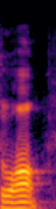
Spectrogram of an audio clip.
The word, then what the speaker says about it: を: But yeah, what we hadn't seen last time was that then we have the object particle o written as wo, and pronounced as such in careful speech and also singing, and then the verb furu.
